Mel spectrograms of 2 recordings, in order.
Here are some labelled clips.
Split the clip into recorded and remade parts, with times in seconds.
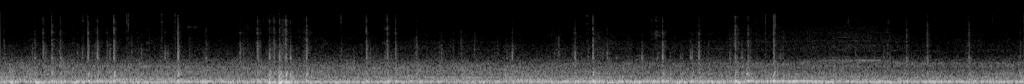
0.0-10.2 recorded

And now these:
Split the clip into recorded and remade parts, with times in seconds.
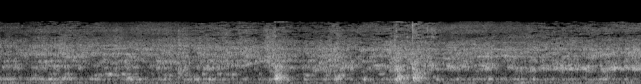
0.0-1.0 recorded; 1.0-1.9 remade; 1.9-4.4 recorded; 4.4-5.3 remade; 5.3-6.4 recorded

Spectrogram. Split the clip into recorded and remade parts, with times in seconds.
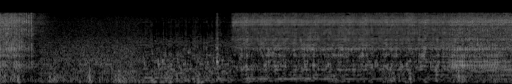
0.0-1.4 recorded; 1.4-4.5 remade; 4.5-5.1 recorded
